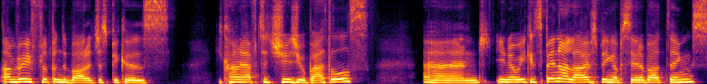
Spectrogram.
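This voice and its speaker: A woman's fairly high voice in a South African accent, with ordinary pitch variation, on a very clean recording with a silent background. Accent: South African, often mistaken for Australian. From South Africa, Cape Town. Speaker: music producer and composer. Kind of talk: casual chat.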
